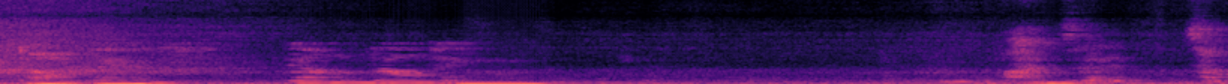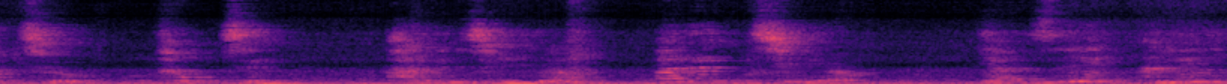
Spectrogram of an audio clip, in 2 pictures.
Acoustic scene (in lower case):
bus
